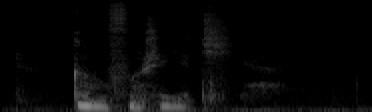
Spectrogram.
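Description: A man's voice speaking one short phrase in Mandarin Chinese about half a second in, between pauses.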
